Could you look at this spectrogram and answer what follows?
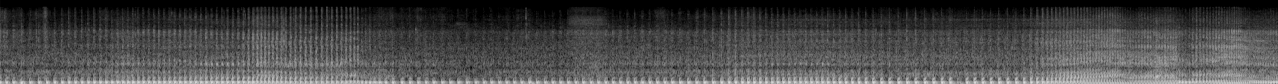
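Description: Enduro motorcycle engine running steadily under way. From about ten seconds in, its pitch rises and falls repeatedly as the throttle is worked.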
